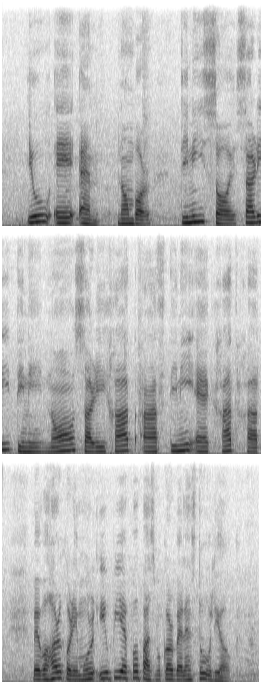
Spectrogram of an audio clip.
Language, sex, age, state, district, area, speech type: Assamese, male, 18-30, Assam, Kamrup Metropolitan, rural, read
